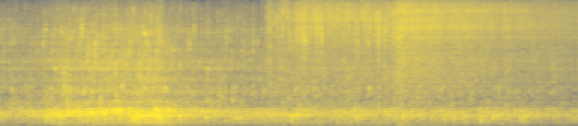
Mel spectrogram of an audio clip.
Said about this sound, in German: Bitte sofort die Hände waschen.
